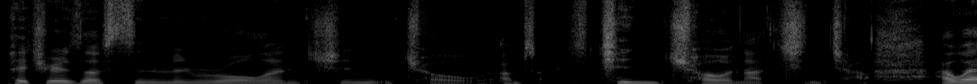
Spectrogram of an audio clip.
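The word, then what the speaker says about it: Chinchou: Twitch you know um so chincho if you ever hear me say chin ciao again that's my inner child coming out when I didn't know how to pronounce Japanese correctly so chincho that's a second gen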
